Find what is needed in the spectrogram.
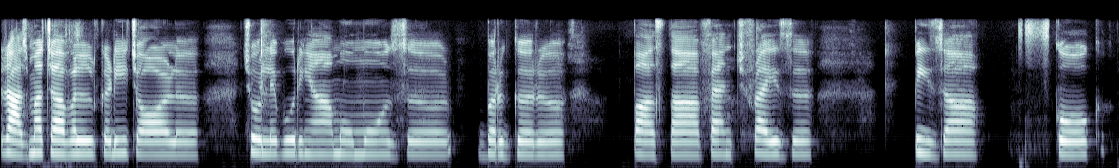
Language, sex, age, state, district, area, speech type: Punjabi, female, 18-30, Punjab, Ludhiana, urban, spontaneous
